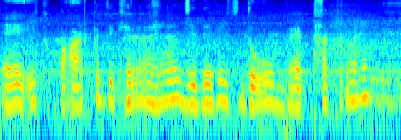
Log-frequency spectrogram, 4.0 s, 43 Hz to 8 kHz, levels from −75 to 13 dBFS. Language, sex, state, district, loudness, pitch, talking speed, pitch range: Punjabi, female, Karnataka, Bangalore, -19 LUFS, 180 Hz, 180 wpm, 170-190 Hz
